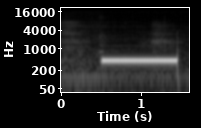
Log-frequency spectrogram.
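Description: Telephone ringing tone while calling: a single steady, mid-pitched beep of about a second, loud and even, over a faint low background hum.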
